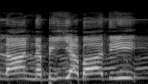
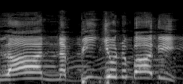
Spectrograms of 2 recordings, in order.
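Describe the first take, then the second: First: The word nabi ends with an 'a' sound. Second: The word nabi ends with an 'un' sound. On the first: There is no prophet after me. "ये जो रावी ने यहां पे जबर लगाई है" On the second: A prophet named La will come after me. "मुब्तदा खबर बनाते हुए कहता है"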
